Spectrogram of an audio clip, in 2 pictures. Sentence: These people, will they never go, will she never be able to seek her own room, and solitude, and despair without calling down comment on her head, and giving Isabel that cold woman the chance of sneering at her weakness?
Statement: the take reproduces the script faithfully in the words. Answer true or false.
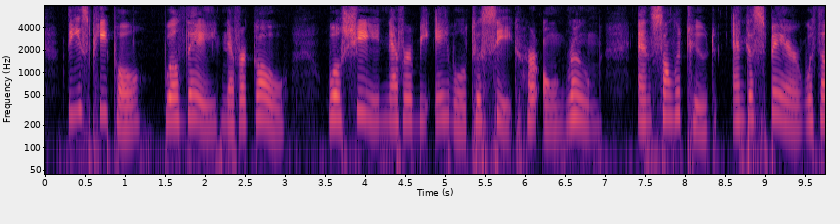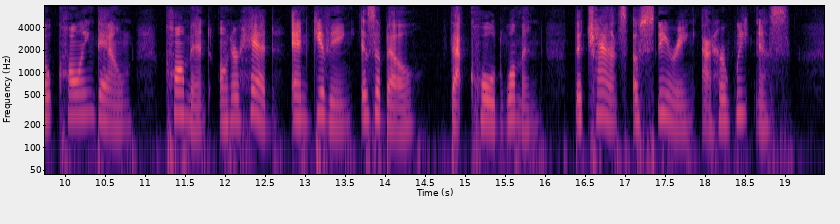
true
